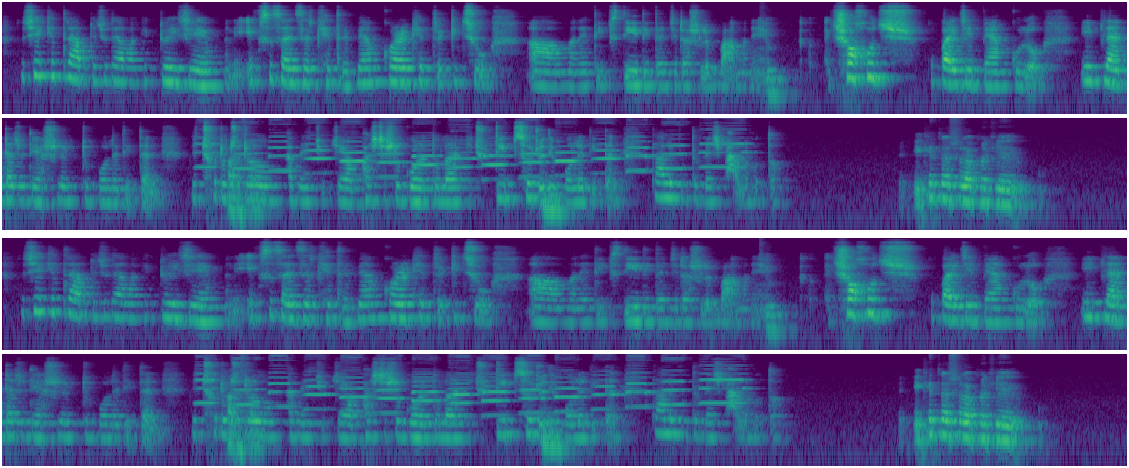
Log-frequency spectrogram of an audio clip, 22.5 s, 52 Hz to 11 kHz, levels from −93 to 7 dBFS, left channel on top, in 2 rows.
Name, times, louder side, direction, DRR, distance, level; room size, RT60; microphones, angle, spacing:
voice 1, 0.0-7.7 8.2-9.1 9.4-19.0, left 4 dB, 40° left, 6 dB, 0.4 m, -33 dB
Harmonica, 13.2-18.7, equal, 15° right, 0.5 m, -36 dB
voice 2, 13.5-13.8 16.6-16.8 20.4-21.6, right 1 dB, 40° right, 1 dB, 0.8 m, -32 dB
2.7 x 2.1 x 3.2 m, 0.39 s
head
